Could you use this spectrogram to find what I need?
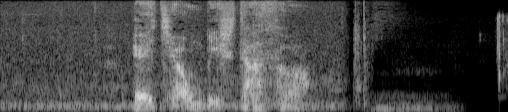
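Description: A man speaks loudly and urgently.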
